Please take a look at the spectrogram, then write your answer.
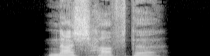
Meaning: inflection of naschhaft: 1. strong/mixed nominative/accusative feminine singular 2. strong nominative/accusative plural 3. weak nominative all-gender singular
- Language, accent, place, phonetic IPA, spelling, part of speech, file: German, Germany, Berlin, [ˈnaʃhaftə], naschhafte, adjective, De-naschhafte.ogg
